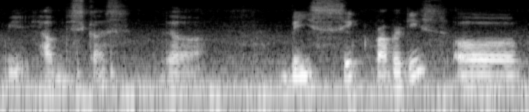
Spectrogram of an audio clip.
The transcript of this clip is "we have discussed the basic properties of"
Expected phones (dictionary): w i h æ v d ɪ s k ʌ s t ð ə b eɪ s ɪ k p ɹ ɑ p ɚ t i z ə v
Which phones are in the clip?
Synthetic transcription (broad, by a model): w i h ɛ p d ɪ s k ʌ s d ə b eɪ s ɪ k p ɹ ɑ p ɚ t i s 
